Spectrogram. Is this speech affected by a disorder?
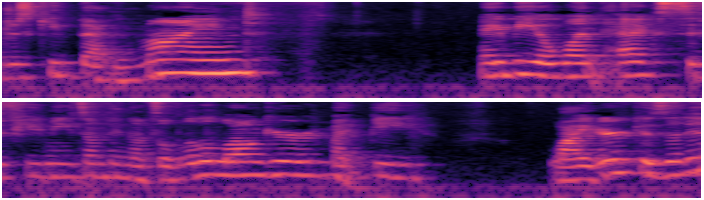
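No.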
